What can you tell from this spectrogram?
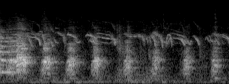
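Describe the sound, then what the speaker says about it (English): A mixed hodgepodge flock of backyard chickens clucks close by in a quick, uneven series of about nine squawky calls, with no talking over them. "that's a good group of hodgepodge chickens"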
